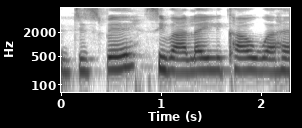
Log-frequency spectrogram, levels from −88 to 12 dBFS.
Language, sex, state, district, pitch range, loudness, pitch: Hindi, female, Jharkhand, Deoghar, 215-240 Hz, -14 LUFS, 225 Hz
